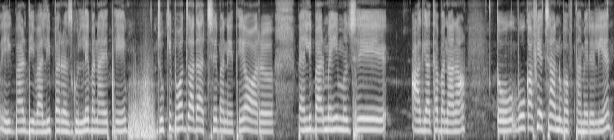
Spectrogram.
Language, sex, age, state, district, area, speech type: Hindi, female, 60+, Madhya Pradesh, Bhopal, urban, spontaneous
